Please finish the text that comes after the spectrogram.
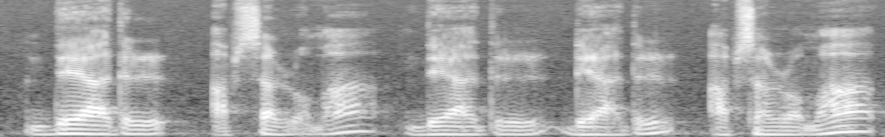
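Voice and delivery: soft, low, slow lament for a lost son; mournful lament. Retold or imitated. David weeping over his son Absalom, soft mournful cry. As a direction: grieve quietly over the son's name. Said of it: "그러면서 엉엉 웁니다".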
